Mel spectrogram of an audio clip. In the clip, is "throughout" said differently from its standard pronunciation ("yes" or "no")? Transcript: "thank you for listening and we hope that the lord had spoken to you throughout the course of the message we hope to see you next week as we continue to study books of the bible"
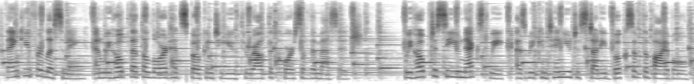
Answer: no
